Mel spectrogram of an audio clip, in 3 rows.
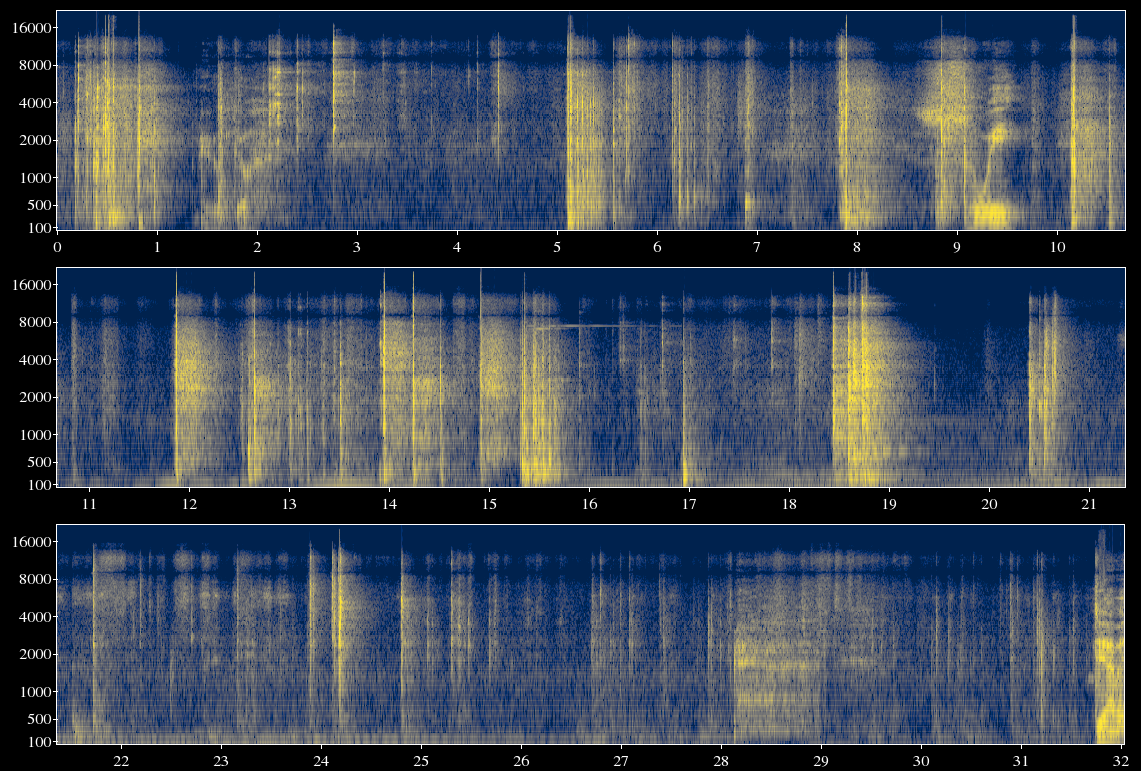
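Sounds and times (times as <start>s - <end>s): hand tools clicking and knocking: 0.0s - 8.2s, 11.7s - 19.2s, 20.4s - 32.0s
hose fittings being handled: 1.6s - 4.6s, 12.2s - 18.8s, 20.4s - 32.0s
metal scrape: 20.9s - 26.2s.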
